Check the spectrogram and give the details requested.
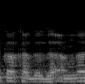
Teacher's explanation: क वर्ग में क ख ग घ अंगा जिन्हें कंठ ध्वनियाँ भी कहते हैं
